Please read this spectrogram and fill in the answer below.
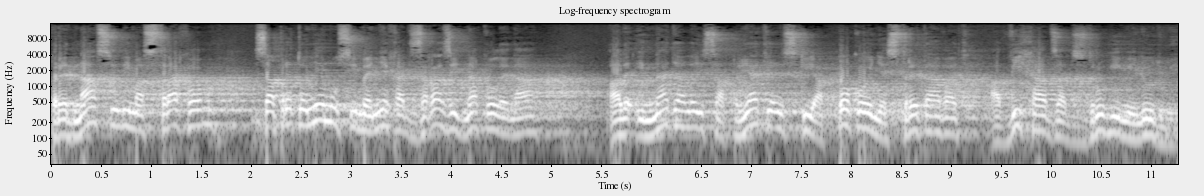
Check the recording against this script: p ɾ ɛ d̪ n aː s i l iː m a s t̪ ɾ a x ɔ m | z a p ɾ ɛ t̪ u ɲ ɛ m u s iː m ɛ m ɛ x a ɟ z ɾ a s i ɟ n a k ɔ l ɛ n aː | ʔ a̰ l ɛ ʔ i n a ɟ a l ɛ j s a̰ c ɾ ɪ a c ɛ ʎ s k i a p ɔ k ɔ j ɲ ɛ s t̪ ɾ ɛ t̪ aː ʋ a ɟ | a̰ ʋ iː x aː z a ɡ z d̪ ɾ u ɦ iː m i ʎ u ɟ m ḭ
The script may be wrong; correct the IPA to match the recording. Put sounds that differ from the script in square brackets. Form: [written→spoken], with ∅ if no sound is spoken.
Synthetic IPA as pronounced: p ɾ ɛ d̪ n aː s i l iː m a s t̪ ɾ a x ɔ m | [z→s] a p ɾ ɛ t̪ [u→ɔ] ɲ ɛ m u s iː m ɛ [m→ɲ] ɛ x a ɟ z ɾ a [s→z] i ɟ n a k ɔ l ɛ n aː | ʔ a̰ l ɛ ʔ i n a ɟ a l ɛ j s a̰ [c→p] ɾ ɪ a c ɛ ʎ s k i a p ɔ k ɔ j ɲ ɛ s t̪ ɾ ɛ t̪ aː ʋ a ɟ | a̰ ʋ [iː→i] x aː [z→d͡z] a [ɡ→ɟ] z d̪ ɾ u ɦ iː m i ʎ u ɟ m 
